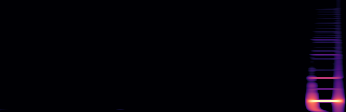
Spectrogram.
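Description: After a stretch of near silence, a telephone ringing tone on an outgoing call cuts in abruptly: a loud, steady electronic hum, clear, with no voices.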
